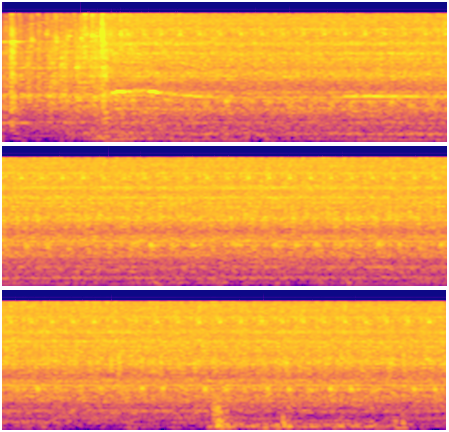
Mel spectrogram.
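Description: Holden Commodore engine catching just as cranking ends, revving briefly about a second in, then idling steadily. The owner calls the start a little sketchy after the car sat for several days, and calls the engine loud, putting it down to lifters or rockers that need fixing. A single knock sounds a little after eight seconds.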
